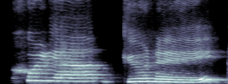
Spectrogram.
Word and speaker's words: Hulya Gunay: So today we have Hulya Gunay as a guest. Perfect pronunciation.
